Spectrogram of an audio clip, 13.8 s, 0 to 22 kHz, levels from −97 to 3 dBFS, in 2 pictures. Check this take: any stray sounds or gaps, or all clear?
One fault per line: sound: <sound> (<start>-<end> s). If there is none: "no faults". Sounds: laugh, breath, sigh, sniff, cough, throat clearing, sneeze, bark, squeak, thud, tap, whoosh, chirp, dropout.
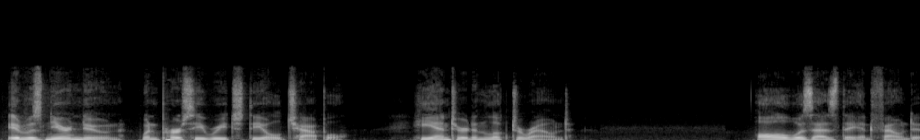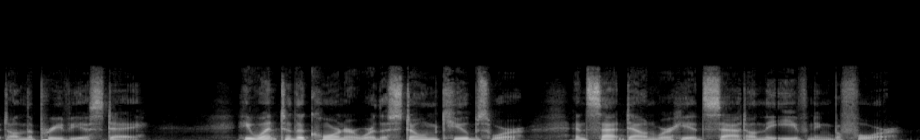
no faults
